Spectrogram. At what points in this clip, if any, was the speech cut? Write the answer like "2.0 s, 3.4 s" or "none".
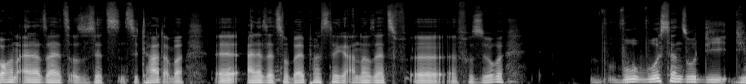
none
